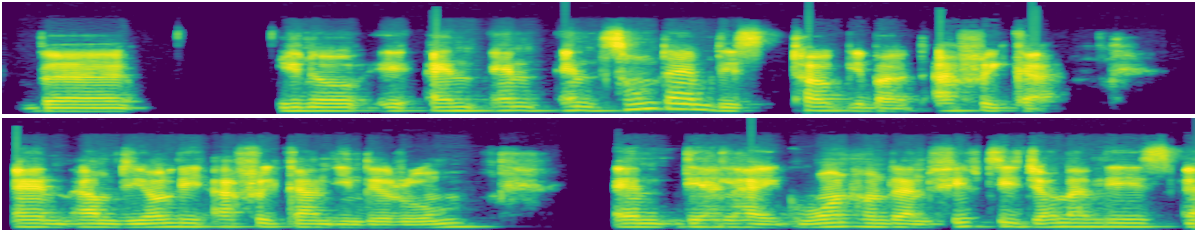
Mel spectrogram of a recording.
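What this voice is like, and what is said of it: African-accented English. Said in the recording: “this African accent that people find it hard to really understand”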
